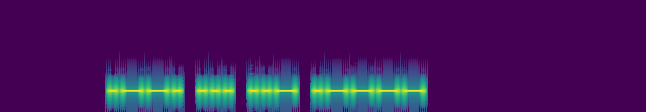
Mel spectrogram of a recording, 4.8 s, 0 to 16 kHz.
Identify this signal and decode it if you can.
Morse code, heard as a keyed tone, about 25 wpm, 700 Hz. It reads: PSU1
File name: practice / 25wpm / Four Letter-Number Combinations - 25wpm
